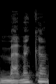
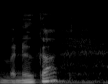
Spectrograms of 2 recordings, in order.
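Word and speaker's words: mānuka: It's it's it's pronounced manuka, not manuka.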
